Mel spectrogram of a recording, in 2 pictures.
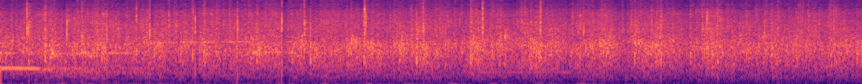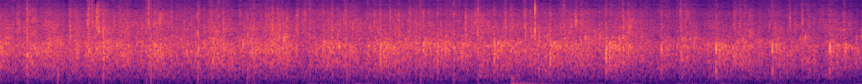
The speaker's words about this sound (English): Thank you to Substance and Sony Pictures Home Entertainment for the amazing spot prizes. You're applauding prizes now. It's good.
